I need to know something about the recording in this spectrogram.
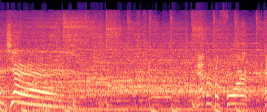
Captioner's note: crowd cheering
